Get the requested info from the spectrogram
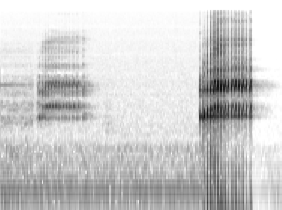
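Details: Close-up recording of a visiting gray treefrog giving short pulsed trills: a softer one first, then a loud, rapid burst of about fifteen pulses lasting under a second over a faint low hum.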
